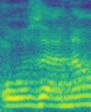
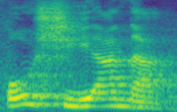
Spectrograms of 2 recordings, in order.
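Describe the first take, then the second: First: It is pronounced the usual French way. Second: It is pronounced the way the original language would. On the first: "on dit ça en français" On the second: "on prononcerait si on parlerait probablement dans les langues de ce coin-là"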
